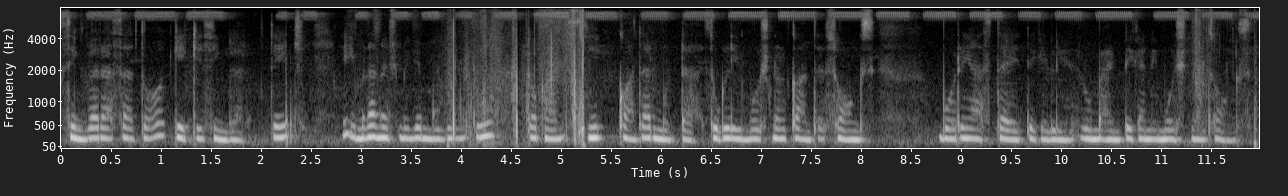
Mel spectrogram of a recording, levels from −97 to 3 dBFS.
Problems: none marked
